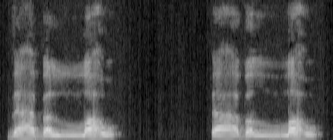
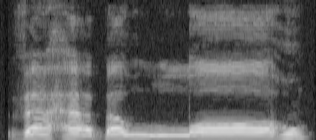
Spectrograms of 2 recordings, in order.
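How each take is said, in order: First: "الله" with a short, cut vowel after lam; missing alif. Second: Slow recitation, long heavy aa in "الله"; assumed alif. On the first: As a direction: say "الله" quickly, no long aa. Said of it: "Otherwise, you would pronounce it as". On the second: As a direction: hold the vowel after the lam in "الله". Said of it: "it's assumed to be there". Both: Shown as a demonstration.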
